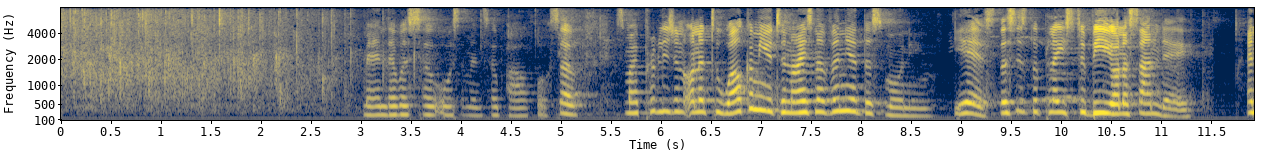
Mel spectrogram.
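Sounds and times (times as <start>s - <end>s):
church congregation clapping for the worship team: 0.0s - 3.7s
low mains hum: 0.0s - 11.9s
speech: 3.0s - 11.9s.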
